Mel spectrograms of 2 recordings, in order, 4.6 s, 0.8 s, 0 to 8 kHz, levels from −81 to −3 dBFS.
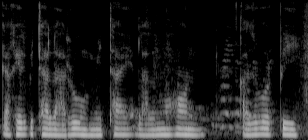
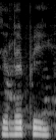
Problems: background conversations at intervals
